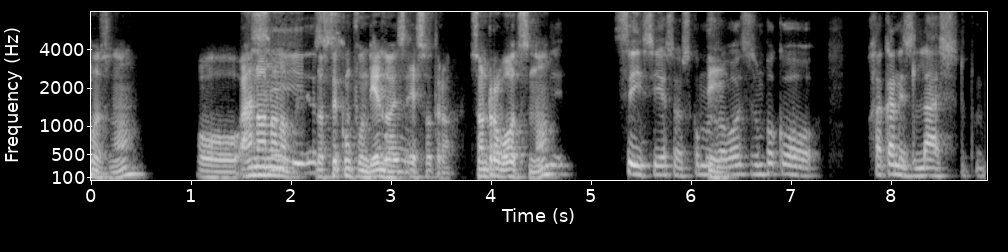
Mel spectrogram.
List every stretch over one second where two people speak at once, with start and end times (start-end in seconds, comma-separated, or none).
1.6-3.4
